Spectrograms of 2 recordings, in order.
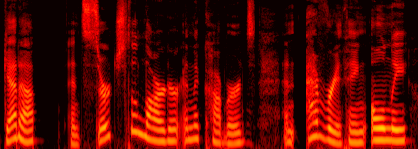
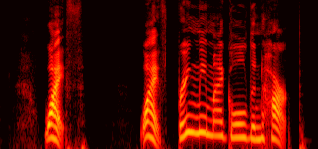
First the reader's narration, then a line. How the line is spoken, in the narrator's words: the ogre called out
